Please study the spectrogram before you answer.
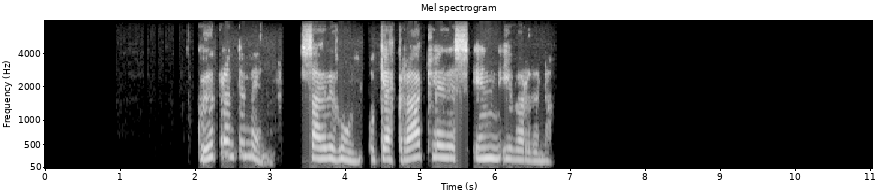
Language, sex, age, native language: Icelandic, female, 60-69, Icelandic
